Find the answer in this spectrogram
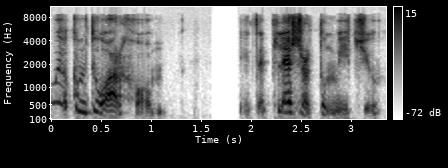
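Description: A woman's voice: high-pitched, normal speed, no room sound. Woman playing a wry older Greek-born grandmother. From Greece. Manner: calm, dry, teasing.

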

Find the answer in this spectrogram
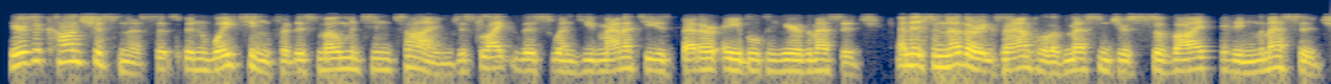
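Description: A man playing a wise, wry otherworldly keeper of souls in a radio drama, speaking in a measured, musing, instructive way. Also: medium pitch, close to an everyday voice. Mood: approving, reflective. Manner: measured, didactic, musing pauses. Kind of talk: radio drama dialogue in interview form. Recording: dull, lo-fi sound.

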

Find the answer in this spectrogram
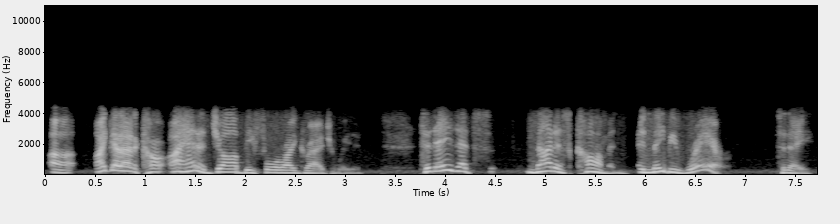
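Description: A man's voice: high voice, very animated, moderate pace, vocal fry, husky. An older man interviewing a guest in an opinionated, rambling way, chuckling as he goes. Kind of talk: conversational interview. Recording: tinny phone line.

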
